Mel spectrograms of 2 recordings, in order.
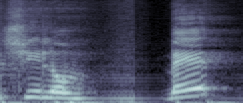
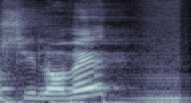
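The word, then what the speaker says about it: Shibboleth: Si pronunciaban Shilobet con la H o Silobet, ahí hacía la diferencia.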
